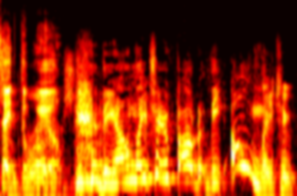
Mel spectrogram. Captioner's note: chuckles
